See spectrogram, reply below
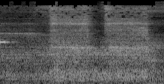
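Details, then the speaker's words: Mechanical cough assist in a patient, exsufflation phase: two short bursts of harsh rushing air as negative pressure follows about 2.5 seconds of positive pressure, pulling out secretions. "And positive again, and negative, and sort of pull it out and allow it to continue to suck."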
